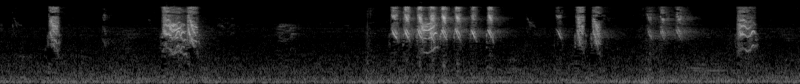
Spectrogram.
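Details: A female double-collared seedeater calls to prompt males to sing: lone high chirps, a doubled note, then a rapid chattering run of thin notes followed by sparse single chirps.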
